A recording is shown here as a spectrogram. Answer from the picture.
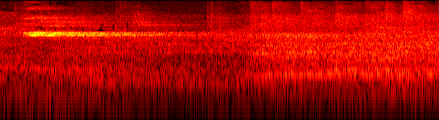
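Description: Referee's whistle blown once, a short shrill steady blast about a quarter second in, stopping play, over the echoing din of a basketball game in a sports hall. Voices in the hall grow louder about two and a half seconds in.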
